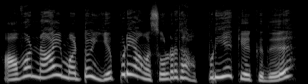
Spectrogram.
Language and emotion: Tamil, surprised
